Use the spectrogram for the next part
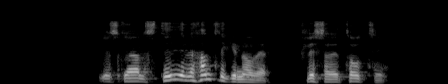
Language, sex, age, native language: Icelandic, male, 40-49, Icelandic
